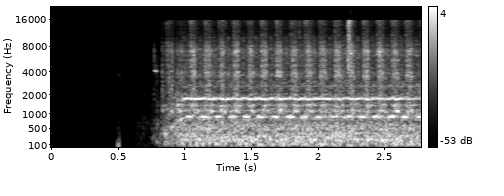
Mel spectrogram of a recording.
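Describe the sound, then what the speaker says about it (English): Sewing machine running steadily at speed while edge stitching sleeve ruffles of a ruffle top, a loud, close, continuous whir that starts after a small click and holds without a break. "edge stitch close to that inner fold all the way across both ruffles"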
